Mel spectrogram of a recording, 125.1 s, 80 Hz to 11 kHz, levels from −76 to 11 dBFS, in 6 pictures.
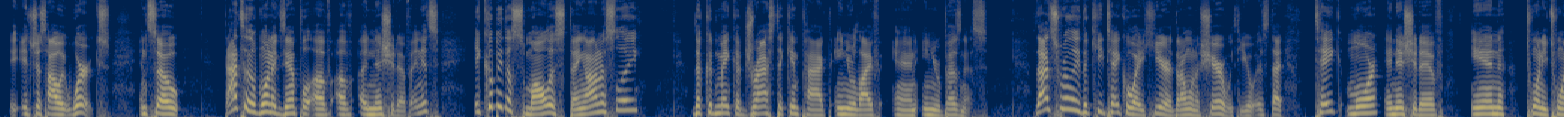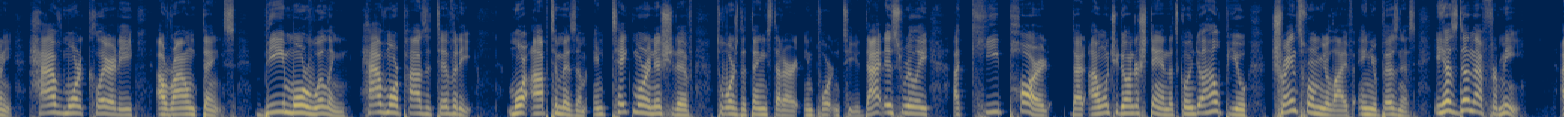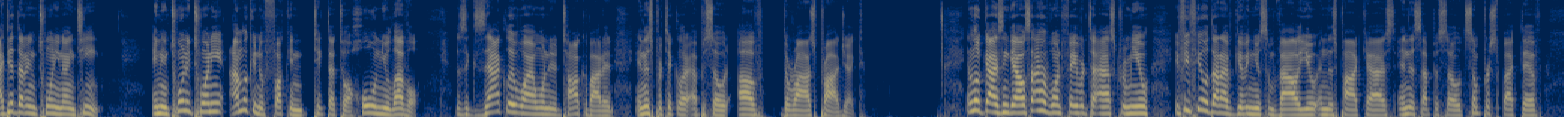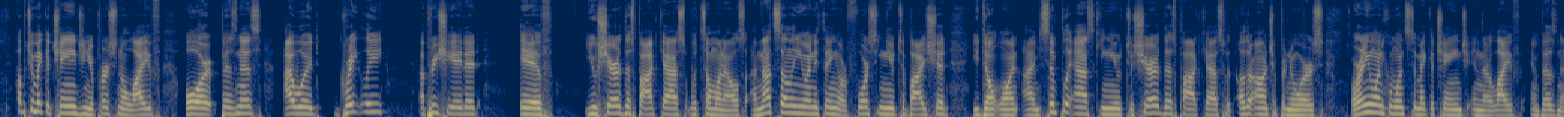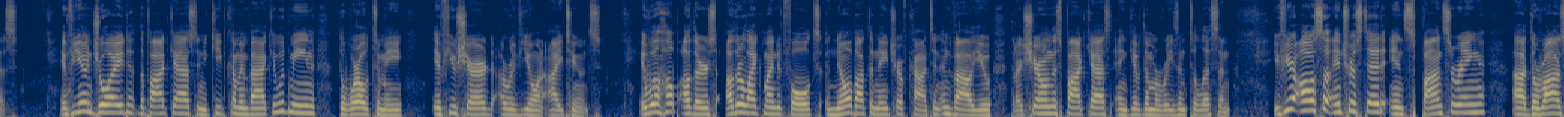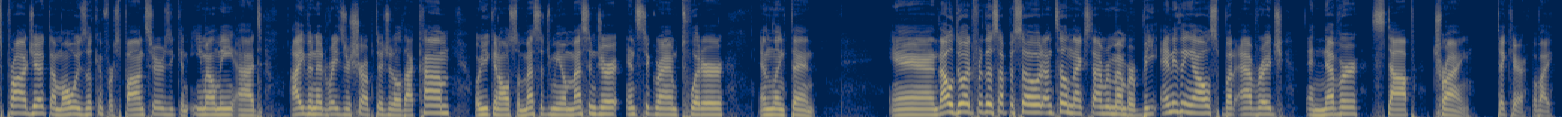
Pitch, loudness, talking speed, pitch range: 170 Hz, -18 LUFS, 165 wpm, 150-195 Hz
